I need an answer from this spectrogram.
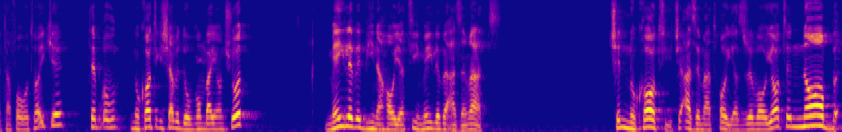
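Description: A man delivers a sermon from the pulpit in a fairly high voice. He builds emphatically, drops to a hush, and slows down whenever he quotes scripture. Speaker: preacher.

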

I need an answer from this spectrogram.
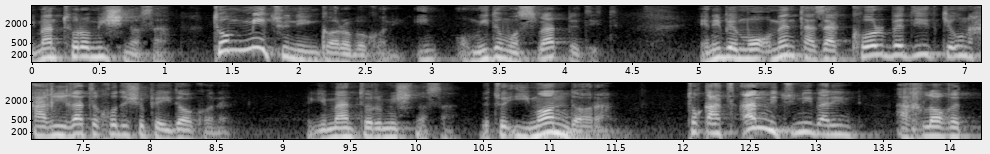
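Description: A man preaching a sermon, reciting Arabic sayings slowly and explaining them in a conversational tone, swinging between loud emphatic peaks and soft low asides. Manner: quotes Arabic hadith slowly, then explains in colloquial Persian. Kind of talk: religious sermon.

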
